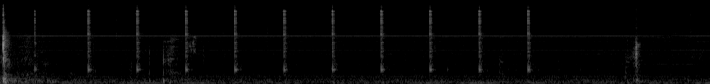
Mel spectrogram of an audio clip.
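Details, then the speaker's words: PlayStation 1 not reading discs, after cleaning the lens, before reducing laser potentiometer resistance from about 620 to 496: sharp, evenly spaced clicks about twice a second over a quiet hum, meaning the laser is too weak. "i don't hear that clicking noise anymore if you could hear the clicking noise previously that's an indication that the laser is just too wea"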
